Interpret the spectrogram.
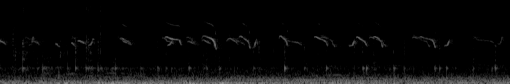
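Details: Domestic chicken chicks chirping together, with bright, drooping peeps repeated several times a second, some doubled, over a background hum.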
